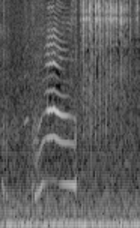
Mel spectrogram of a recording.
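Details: A domestic cat in a pet store gives a single clear meow, rising then sliding down, over a low steady hum.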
